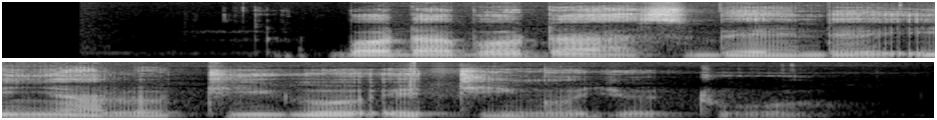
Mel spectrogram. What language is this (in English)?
Luo (Kenya and Tanzania)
